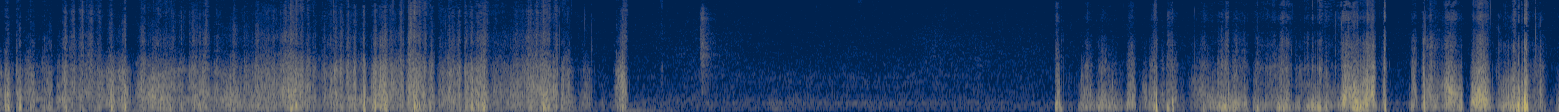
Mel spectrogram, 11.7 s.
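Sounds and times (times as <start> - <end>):
rough deep ear cleaning scratching with a Q-tip and ear pick: 0.0 - 4.8, 7.9 - 11.6.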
